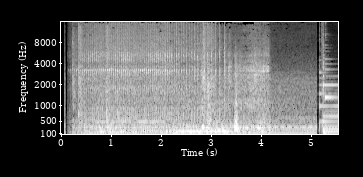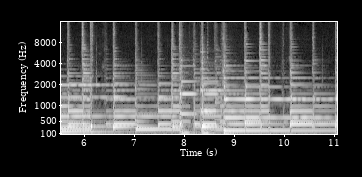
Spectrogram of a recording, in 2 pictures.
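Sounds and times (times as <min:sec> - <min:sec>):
engine running with pulsing hum: 0:00.4 - 0:05.1.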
